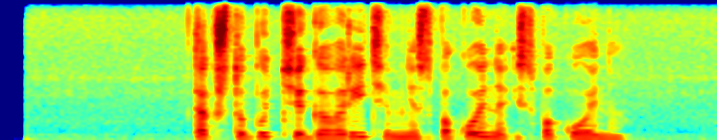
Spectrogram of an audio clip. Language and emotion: Russian, neutral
